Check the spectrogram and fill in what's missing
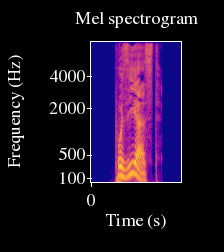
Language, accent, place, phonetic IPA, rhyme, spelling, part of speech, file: German, Germany, Berlin, [poˈziːɐ̯st], -iːɐ̯st, posierst, verb, De-posierst.ogg
- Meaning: second-person singular present of posieren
